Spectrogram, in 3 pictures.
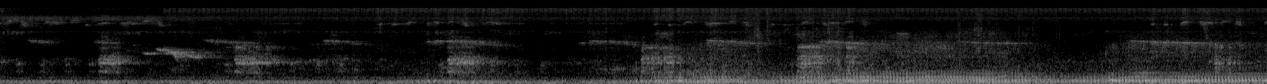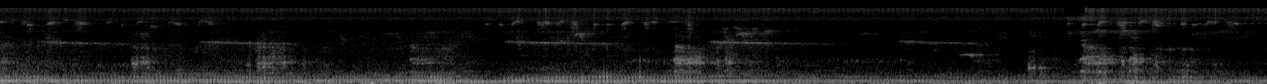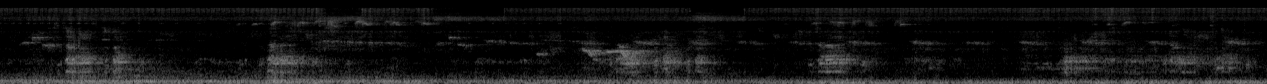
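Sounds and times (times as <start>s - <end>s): birds whistling: 0.0s - 38.0s
harsh bird calls: 0.0s - 38.0s
steady low hum: 0.0s - 38.0s.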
